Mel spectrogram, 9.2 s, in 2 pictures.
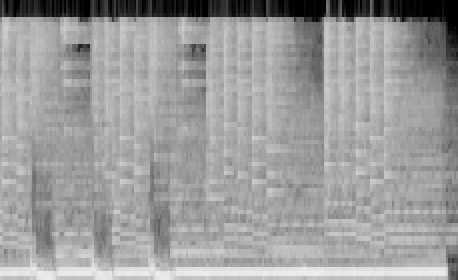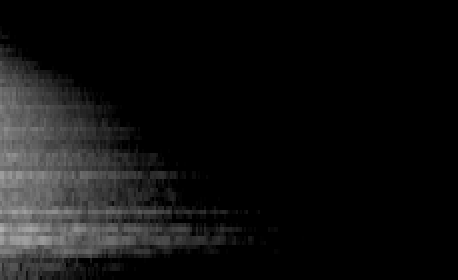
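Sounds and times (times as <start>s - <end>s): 
house Christmas holiday phonk slowed chill remix: 0.0s - 5.9s.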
